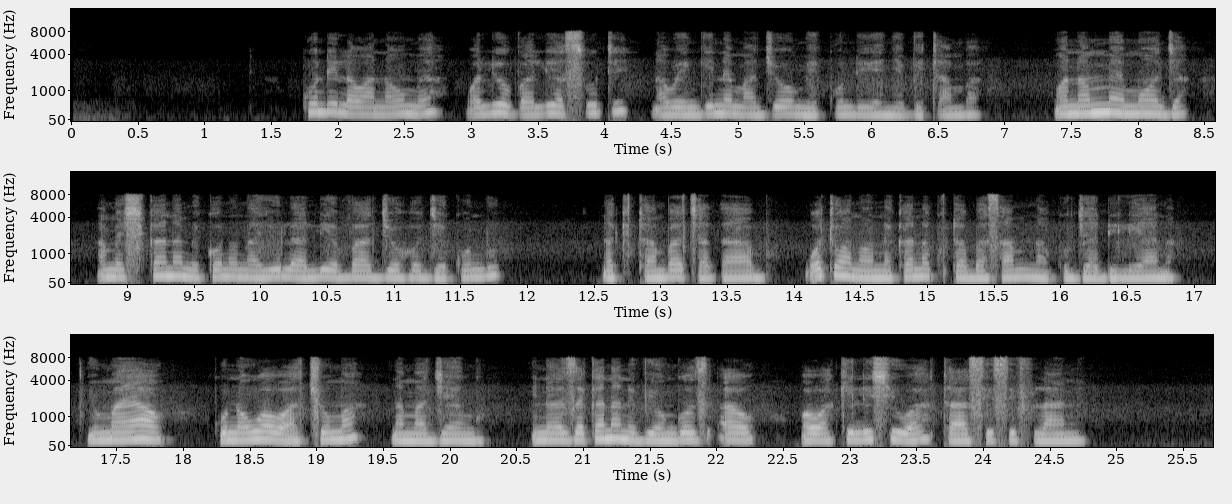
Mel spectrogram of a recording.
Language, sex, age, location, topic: Swahili, female, 25-35, Kisumu, government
